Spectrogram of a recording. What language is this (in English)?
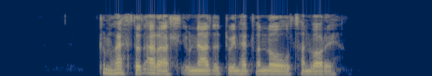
Welsh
